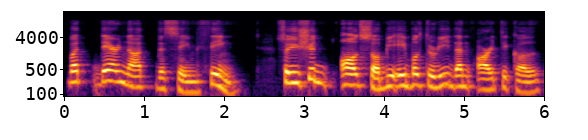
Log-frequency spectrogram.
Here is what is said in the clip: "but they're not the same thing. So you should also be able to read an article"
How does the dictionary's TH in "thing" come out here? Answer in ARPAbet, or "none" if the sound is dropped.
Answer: TH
